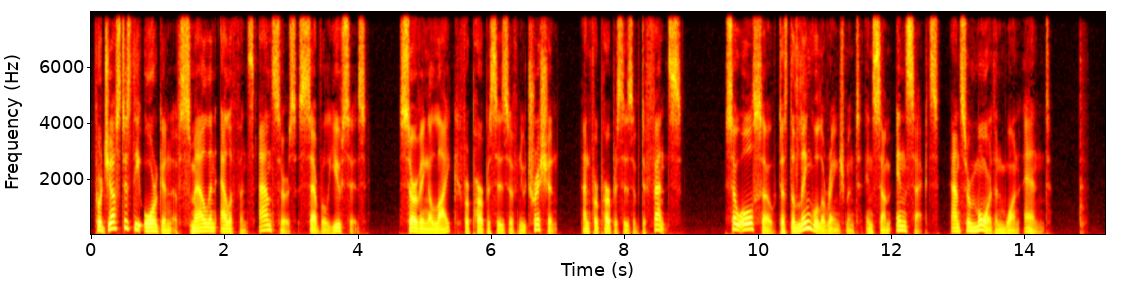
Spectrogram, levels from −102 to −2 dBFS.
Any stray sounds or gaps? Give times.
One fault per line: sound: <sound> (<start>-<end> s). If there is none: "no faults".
sound: tap (14.8-15.0 s)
